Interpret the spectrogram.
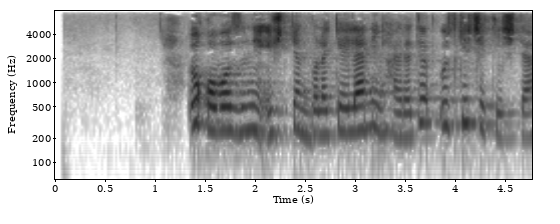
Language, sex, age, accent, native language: Uzbek, female, 18-24, Buxoro, Uzbek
